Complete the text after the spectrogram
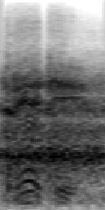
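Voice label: Russian bright; Ka-50; Wingman; DCS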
